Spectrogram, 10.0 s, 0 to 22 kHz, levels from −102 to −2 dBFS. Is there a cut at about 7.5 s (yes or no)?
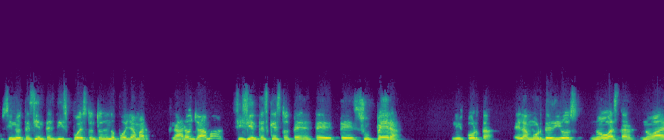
no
